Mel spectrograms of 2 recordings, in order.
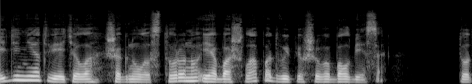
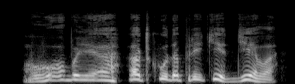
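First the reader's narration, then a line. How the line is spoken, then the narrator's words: Surprised hoarse rasp. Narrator (Russian): удивленно прохрипел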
